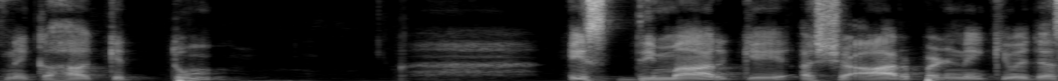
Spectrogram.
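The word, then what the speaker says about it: ضمار: کو پوجا کرتے تھے۔ ضاد میم الف را، دیمار۔ دیمار اس کا صحیح تلفظ ہے، بعض نے اس کو دمار بھی پڑھا ہے۔ اس کی عبادت کرتے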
